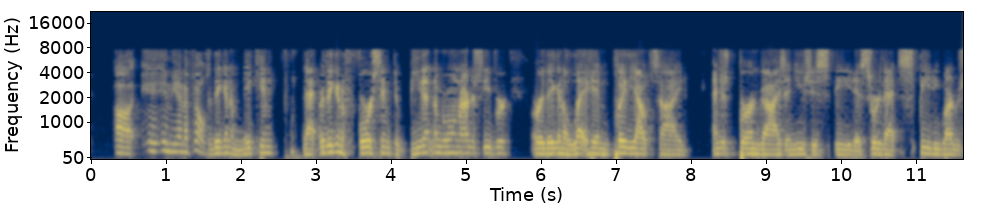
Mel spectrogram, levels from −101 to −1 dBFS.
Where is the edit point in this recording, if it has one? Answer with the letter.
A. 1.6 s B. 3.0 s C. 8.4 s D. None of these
A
